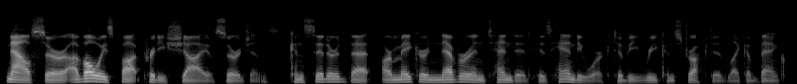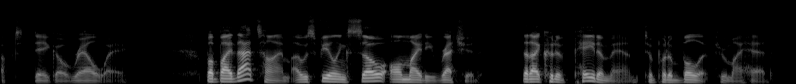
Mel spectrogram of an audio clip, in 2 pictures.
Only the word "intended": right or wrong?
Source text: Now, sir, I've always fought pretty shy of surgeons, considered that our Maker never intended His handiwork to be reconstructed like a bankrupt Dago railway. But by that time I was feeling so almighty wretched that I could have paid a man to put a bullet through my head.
right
